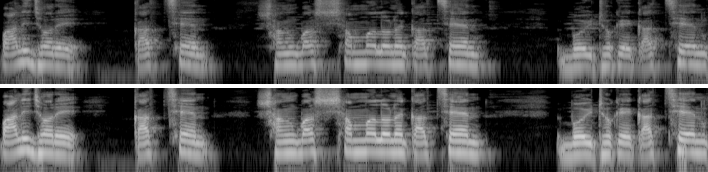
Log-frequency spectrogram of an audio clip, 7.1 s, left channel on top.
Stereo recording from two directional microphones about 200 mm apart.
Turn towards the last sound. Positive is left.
turn(degrees=-45)  # may be behind; listen again after turning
